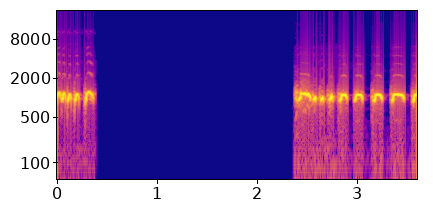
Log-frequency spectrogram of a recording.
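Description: A dove gives a quick string of soft, rolling coo notes. A brief burst comes first, then after a pause a steady run of about a dozen repeated notes. No other sounds.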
